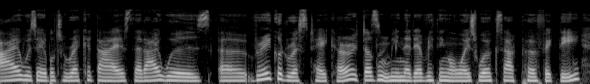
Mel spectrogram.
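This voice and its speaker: Against a quiet background with a dry, close sound and no echo, a woman with a South African accent speaks at a fairly quick pace, her medium-pitched, dark and mellow voice following a fairly even intonation. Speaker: author. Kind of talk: radio interview. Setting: radio studio.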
